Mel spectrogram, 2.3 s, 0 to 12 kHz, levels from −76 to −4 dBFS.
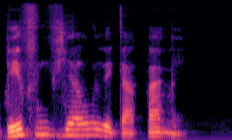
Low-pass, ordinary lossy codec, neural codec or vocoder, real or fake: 10.8 kHz; MP3, 64 kbps; codec, 32 kHz, 1.9 kbps, SNAC; fake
